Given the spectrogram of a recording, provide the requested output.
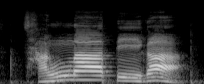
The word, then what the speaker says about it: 장맛비: 장마비가 발음이 이제 장마, 요게 이제 발음이 삐라고 발음이 되죠. 자, 비읍이 예사소리가, 이 비읍이라는 예사소리가 거듭났죠. 요거를 이제 뭐라고 합니까? 된소리 된다라고 해요. 된소리가 났습니다.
